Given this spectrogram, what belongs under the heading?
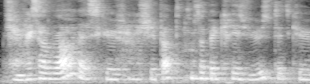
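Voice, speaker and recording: A woman's voice: medium pitch, fast, a little mellow. A young woman chatting casually in a vlog, self-mocking and trailing off into hesitant asides, recorded on a phone held at arm's length. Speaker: vlogger. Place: apartment rooms and city streets. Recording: echoey phone audio with faint hum.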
